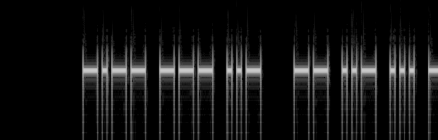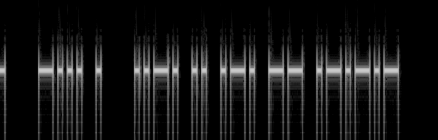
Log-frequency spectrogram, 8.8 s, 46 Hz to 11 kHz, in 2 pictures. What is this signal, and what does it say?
Morse code, heard as a keyed tone, about 25 wpm, 700 Hz. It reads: YOU MUST BE FIRM.
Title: Sentences from Top 1400 Words 25wpm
